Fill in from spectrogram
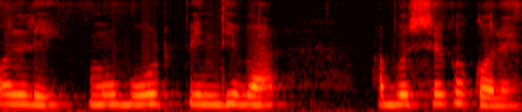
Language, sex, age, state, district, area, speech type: Odia, female, 18-30, Odisha, Balasore, rural, read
